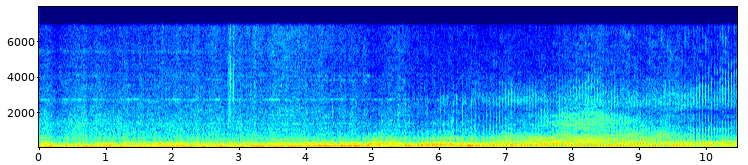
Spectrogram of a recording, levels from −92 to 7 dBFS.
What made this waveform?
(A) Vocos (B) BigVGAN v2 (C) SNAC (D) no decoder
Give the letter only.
B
